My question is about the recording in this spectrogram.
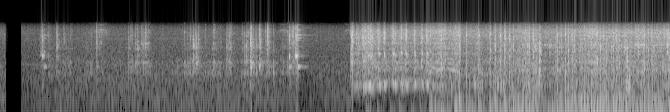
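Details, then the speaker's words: Evolution Sportster V-twin clicks, then fires and runs rough, stuttering and backfiring from fuel starvation. The fuel line from the petcock is empty and hardly any fuel gets through; it is a carburetor problem. "ideos was a little bit like running out of fuel the way that a bike behaves and carries on and backfires and stutters well that's what happens when it's running out of fuel there's no fuel there in the fuel line"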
